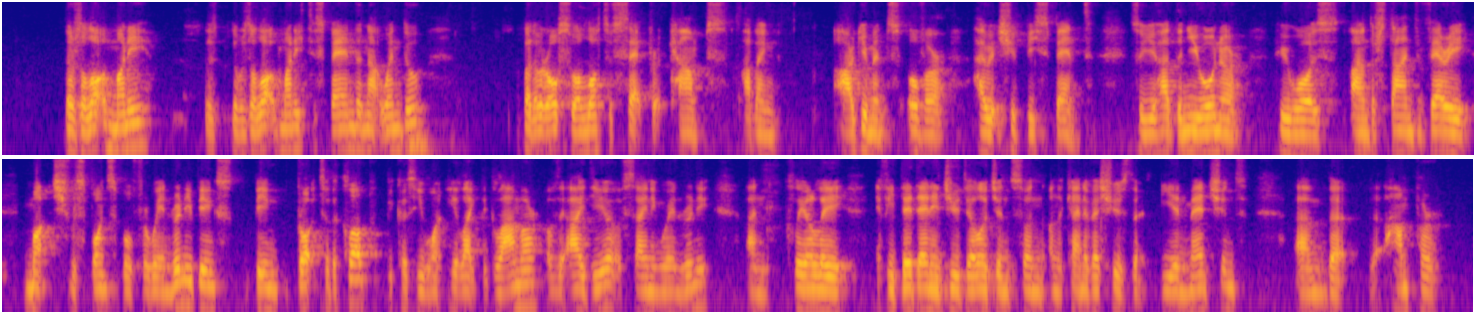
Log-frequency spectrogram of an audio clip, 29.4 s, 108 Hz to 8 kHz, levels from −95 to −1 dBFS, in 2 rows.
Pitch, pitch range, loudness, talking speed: 105 Hz, 100-115 Hz, -21 LUFS, 190 wpm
